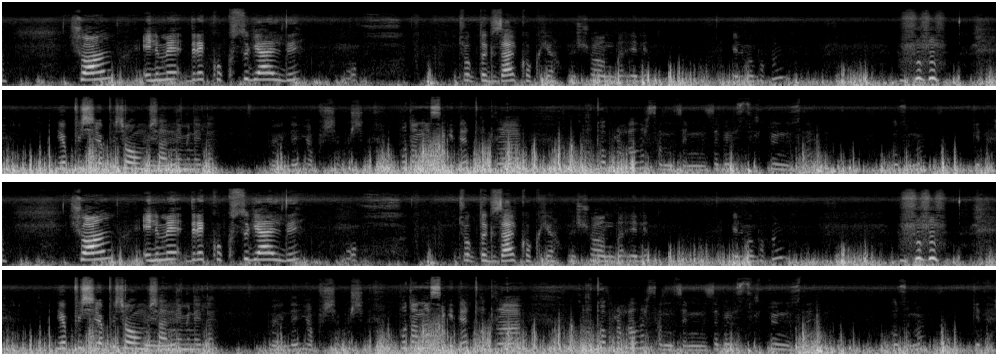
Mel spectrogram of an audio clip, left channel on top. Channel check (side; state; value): both; normal; correlation 0.89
